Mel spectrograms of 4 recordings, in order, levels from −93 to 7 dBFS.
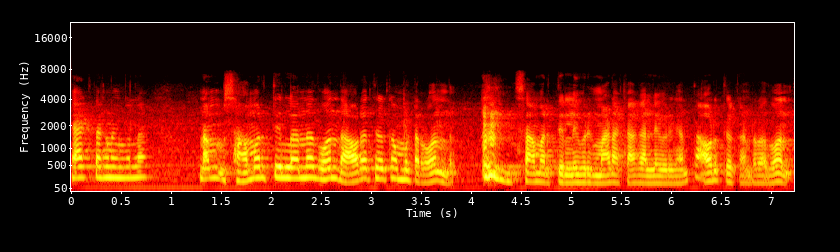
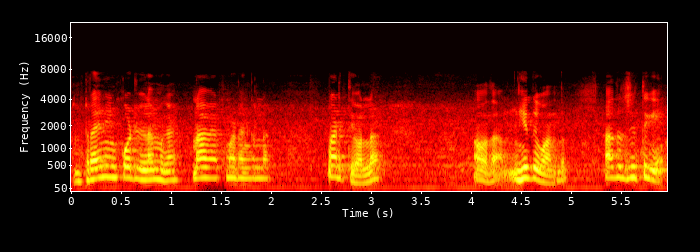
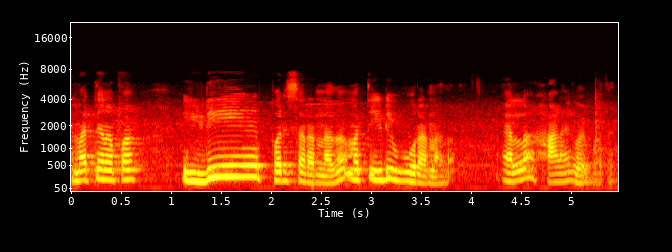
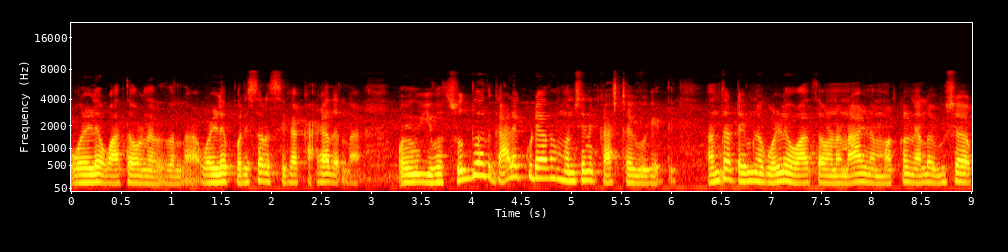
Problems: none marked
